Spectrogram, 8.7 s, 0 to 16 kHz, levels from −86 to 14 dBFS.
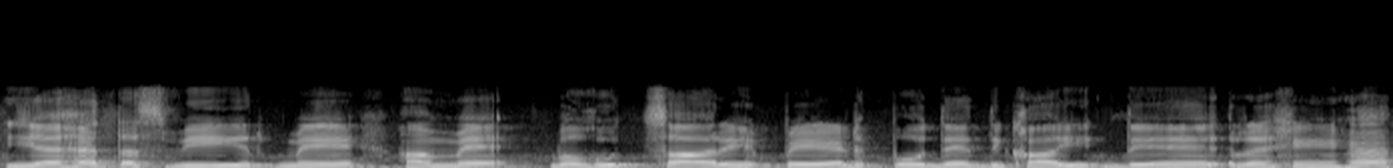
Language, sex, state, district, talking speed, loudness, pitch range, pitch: Hindi, male, Punjab, Fazilka, 85 wpm, -14 LUFS, 150-170 Hz, 155 Hz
